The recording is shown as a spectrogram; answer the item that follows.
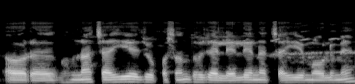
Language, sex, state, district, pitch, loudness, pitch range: Hindi, male, Bihar, Supaul, 105 Hz, -17 LUFS, 100-110 Hz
